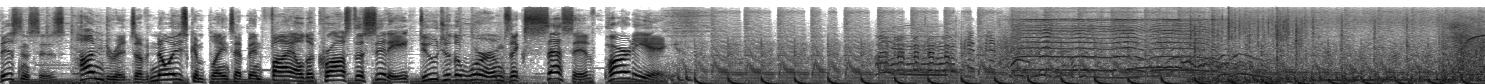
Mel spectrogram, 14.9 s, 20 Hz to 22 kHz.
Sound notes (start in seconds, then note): 6.4 music playing, laughing; 9.9 horns blowing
